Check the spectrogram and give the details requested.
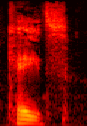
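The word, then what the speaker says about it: Phoebe Cates: I think I'm going to pronounce, I hope I pronounce her name right, Phoebe Katz. – Kates. – Okay, there you go.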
